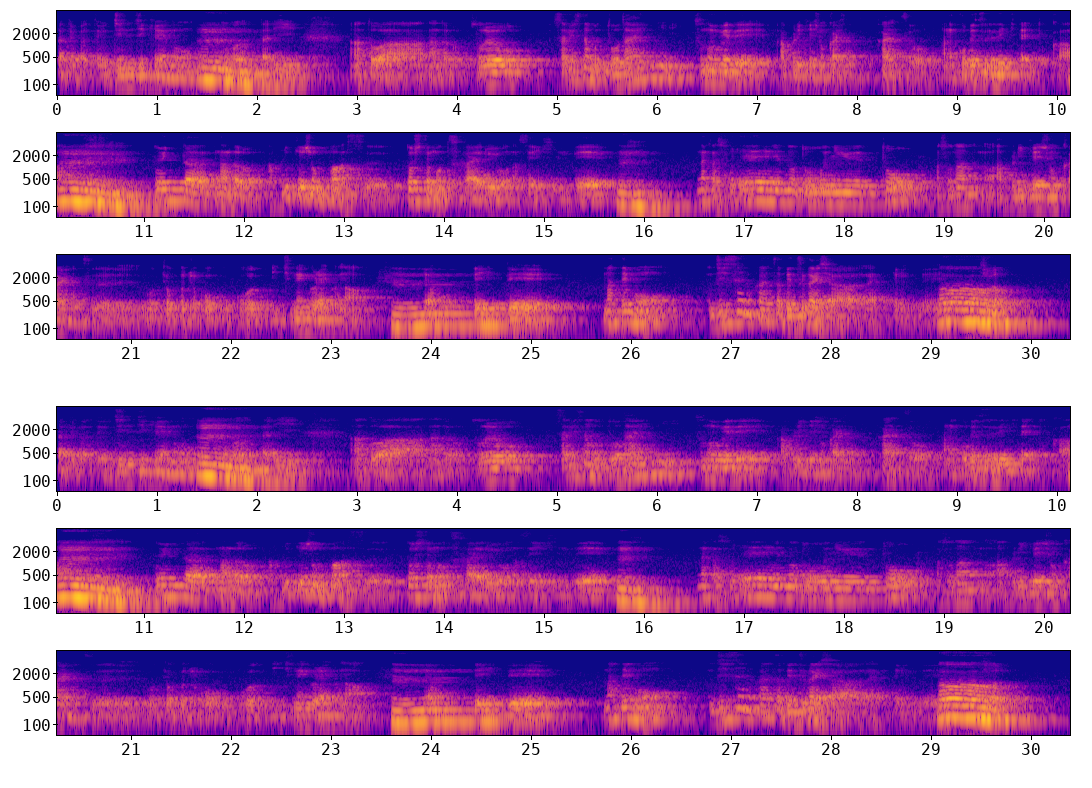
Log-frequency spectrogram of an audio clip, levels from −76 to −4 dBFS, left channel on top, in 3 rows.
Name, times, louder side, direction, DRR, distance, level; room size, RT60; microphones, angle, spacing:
voice 1, 0.0-4.6 5.0-10.5 11.1-12.1 12.4-15.6 16.5-23.6 23.9-24.1 24.4-25.1 25.7-26.4 26.8-29.2 29.5-29.7, left 2 dB, 65° left, 2 dB, 0.4 m, -32 dB
voice 2, 1.4-2.1 10.1-10.9 15.7-16.1 23.6-24.7 29.1-29.7, right 2 dB, 25° right, 2 dB, 0.3 m, -24 dB
3.8 x 2.6 x 2.3 m, 1.2 s
head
